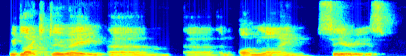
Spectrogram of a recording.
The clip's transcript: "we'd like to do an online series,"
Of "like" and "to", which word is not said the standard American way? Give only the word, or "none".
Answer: none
